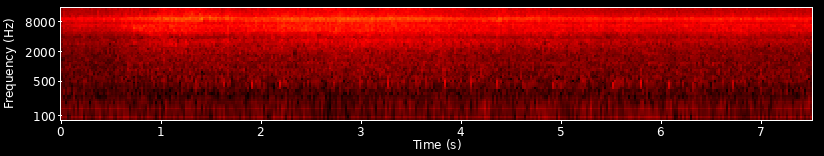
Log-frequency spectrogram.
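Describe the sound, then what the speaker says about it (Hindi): Soy sauce poured into a hot pan while cooking a desi-style Chinese biryani sets off a loud, steady steam hiss that holds for several seconds with little change. "सोया सॉस डाल देते हैं"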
